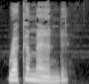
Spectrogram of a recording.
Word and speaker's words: recommend: For instance, the word recommend. The third syllable is stressed. Recommend. So we can expect a secondary stress on the first syllable.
